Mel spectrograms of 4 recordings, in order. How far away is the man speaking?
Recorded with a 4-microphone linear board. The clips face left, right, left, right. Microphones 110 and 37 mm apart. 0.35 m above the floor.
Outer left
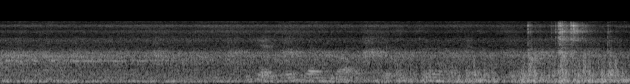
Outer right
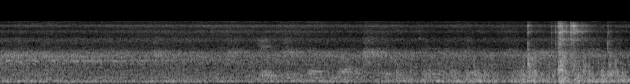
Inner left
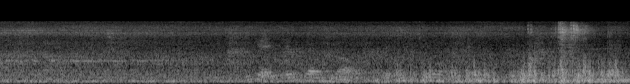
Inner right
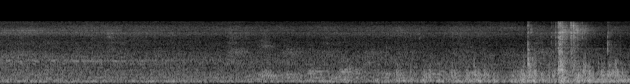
About 10 m.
